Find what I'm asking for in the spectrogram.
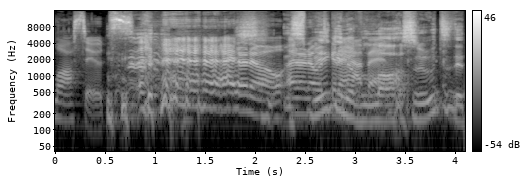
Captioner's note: both laughing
